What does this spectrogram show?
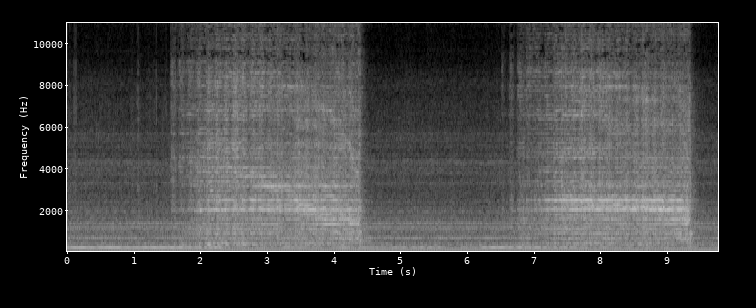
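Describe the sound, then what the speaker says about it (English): An old bandsaw slices through wooden pen blanks in two separate cuts, the motor humming steadily while the blade's rough rasping swells over a few seconds each time, close and loud. "Old trusty bandsaw. Start making our cuts."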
